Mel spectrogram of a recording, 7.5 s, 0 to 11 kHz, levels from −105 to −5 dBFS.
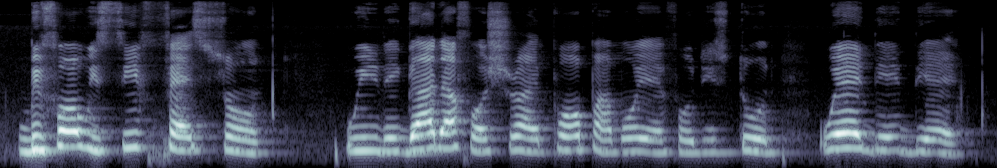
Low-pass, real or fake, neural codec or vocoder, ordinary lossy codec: none; real; none; none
